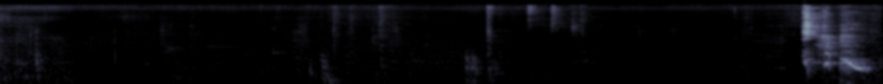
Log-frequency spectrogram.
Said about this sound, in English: I'm gonna go close my door because you can hear my brother.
